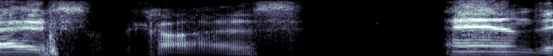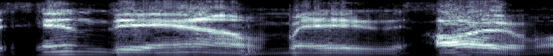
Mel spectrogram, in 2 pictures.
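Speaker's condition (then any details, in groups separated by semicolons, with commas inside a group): ALS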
